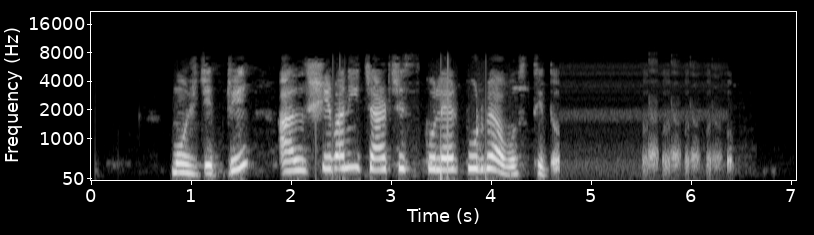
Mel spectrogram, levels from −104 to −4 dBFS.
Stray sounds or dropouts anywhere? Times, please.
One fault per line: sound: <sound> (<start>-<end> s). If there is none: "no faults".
sound: laugh (5.5-6.3 s)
